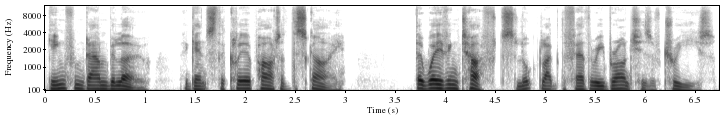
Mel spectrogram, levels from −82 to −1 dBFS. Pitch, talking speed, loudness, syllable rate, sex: 125 Hz, 185 wpm, -18 LUFS, 5.0 syllables/s, male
